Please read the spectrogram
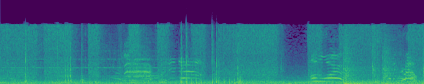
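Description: Battle sound effects from a war drama: scattered gunfire, with men shouting indistinctly several times over it, under a music score. A heavier low rumble comes in near the end.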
